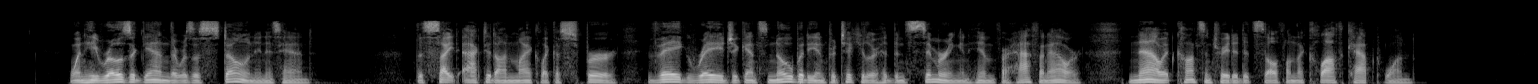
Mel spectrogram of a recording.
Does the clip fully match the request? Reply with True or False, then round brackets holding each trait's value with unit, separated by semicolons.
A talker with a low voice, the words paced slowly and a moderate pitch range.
False (90 Hz; 170 wpm; 3.3 semitones)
